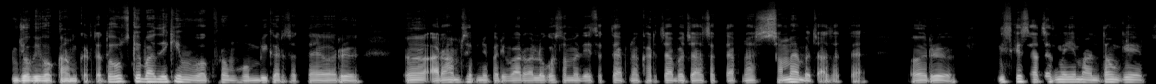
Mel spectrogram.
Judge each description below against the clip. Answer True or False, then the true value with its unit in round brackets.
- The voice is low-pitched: True (100 Hz)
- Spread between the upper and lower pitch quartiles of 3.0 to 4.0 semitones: True (3.3 semitones)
